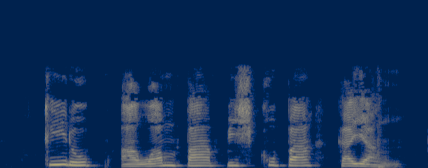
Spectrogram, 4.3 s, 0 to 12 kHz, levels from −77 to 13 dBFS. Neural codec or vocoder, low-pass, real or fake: none; 7.2 kHz; real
